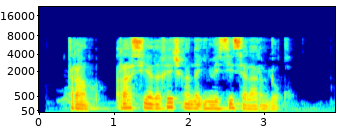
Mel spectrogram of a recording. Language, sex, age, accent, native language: Uzbek, male, 18-24, Andijon, Uzbek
